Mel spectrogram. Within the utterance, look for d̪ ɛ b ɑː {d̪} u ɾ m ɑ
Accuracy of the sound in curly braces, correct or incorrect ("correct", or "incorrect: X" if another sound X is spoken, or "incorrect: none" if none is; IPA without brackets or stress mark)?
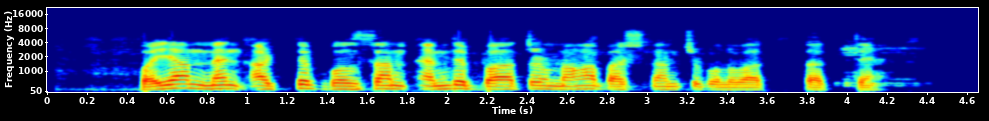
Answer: incorrect: t̪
